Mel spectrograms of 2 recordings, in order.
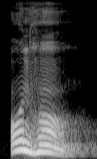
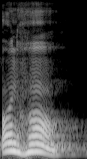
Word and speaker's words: انہوں: تلفظ ہوگا اوسط، اوسط۔ انہوں، یہ غلط تلفظ ہے، اس کا صحیح تلفظ ہوگا انہوں، ہائے دو چشمی آئے گی انہوں۔ ابھی بھی، یہ غلط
